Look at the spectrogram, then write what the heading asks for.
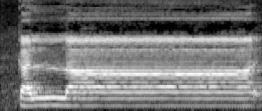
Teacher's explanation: کلا، کاف کو لام کے ساتھ ملائیں گے کیونکہ لام کے اوپر تشدید ہے اور چھوٹی مد بھی ہے تو 3 الف کی لمٹ میں کھینچیں گے۔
